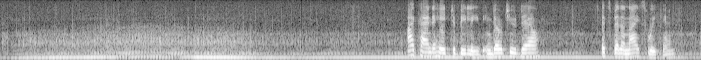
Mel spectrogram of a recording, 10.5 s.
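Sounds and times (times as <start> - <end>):
car driving on a highway: 0.0 - 10.5
speech: 6.1 - 8.2, 9.0 - 10.5.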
